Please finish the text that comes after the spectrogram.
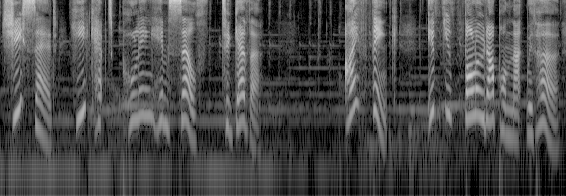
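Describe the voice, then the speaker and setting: Eccentric lady doctor for audio drama: high-voiced, highly animated, wry, relishes the gruesome. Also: slow pace, faint music behind, full character voice. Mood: eager, explaining. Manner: theatrical, wry, eager explaining. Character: eccentric female forensic doctor, excited by gruesome puzzles.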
